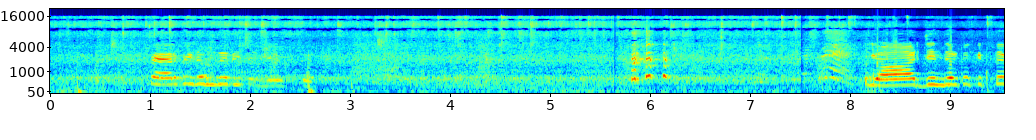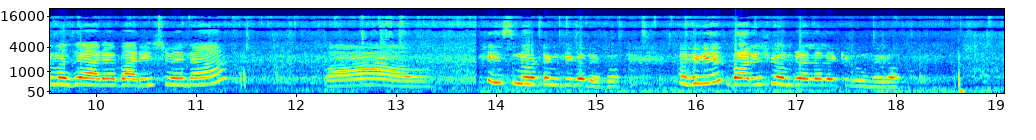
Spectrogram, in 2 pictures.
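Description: A young child calls out loudly nearby.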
